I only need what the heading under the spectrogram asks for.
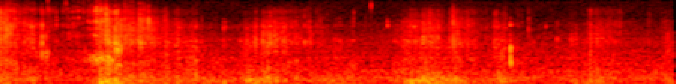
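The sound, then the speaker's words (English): Crisp crunching of Ruffles potato chips being chewed, with several sharp bursts spaced irregularly over a few seconds and quieter chewing between them, with no talking. “Wait for you to chew chips.”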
